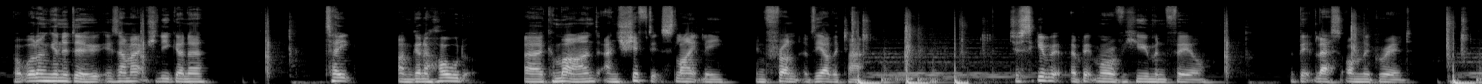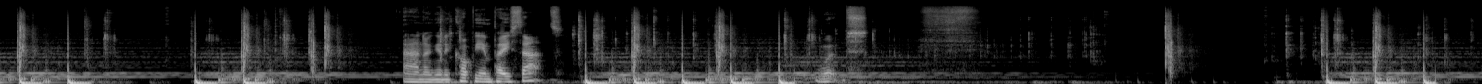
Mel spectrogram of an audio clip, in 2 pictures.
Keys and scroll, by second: 8.5 space, 10.3 space, 14.4 super+space, 15.6 space, 19.2 super+d, 20.6 super+space, 20.9 super+d, 22.7 super+space, 23.1 super+z, 27.6 super+d, 28.0 super+space.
